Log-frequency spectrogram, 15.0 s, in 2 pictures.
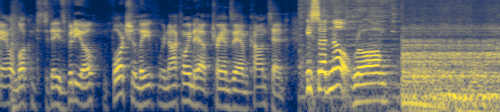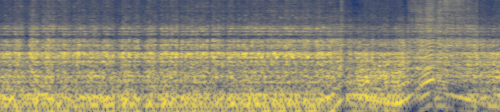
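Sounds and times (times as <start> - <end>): vee eight engine idling: 5.9 - 12.3.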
